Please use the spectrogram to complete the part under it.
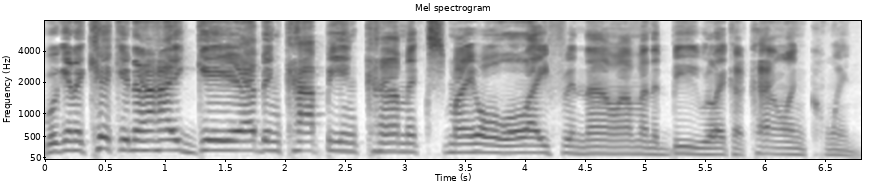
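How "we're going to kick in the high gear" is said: put-on light, pitched-up New York accent. Repeating a line from a video just watched: imitating a New York accent. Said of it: "he got a little bit of that New York accent".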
